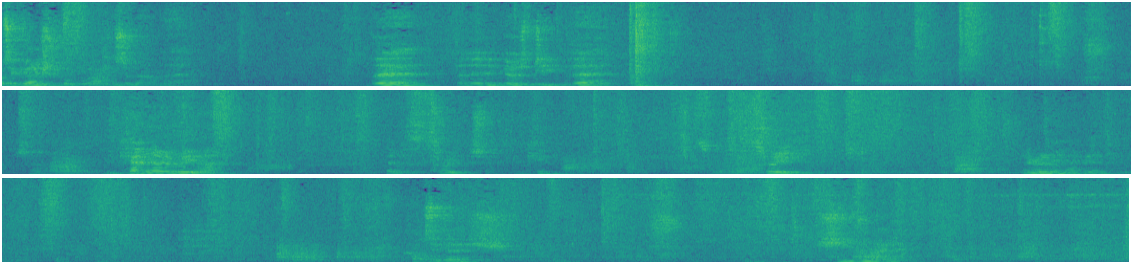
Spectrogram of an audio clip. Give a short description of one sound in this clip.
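An older man speaks calmly, explaining, in a slightly echoing room.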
